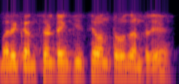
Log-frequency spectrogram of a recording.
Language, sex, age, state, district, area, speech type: Kannada, male, 60+, Karnataka, Gulbarga, urban, conversation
